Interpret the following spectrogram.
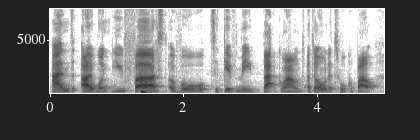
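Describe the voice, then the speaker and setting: A man hosts a casual radio podcast and steers his guest with leading questions. His voice is bright and forceful, and his speech is clear. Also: medium pitch, a little slow. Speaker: host. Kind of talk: casual interview.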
